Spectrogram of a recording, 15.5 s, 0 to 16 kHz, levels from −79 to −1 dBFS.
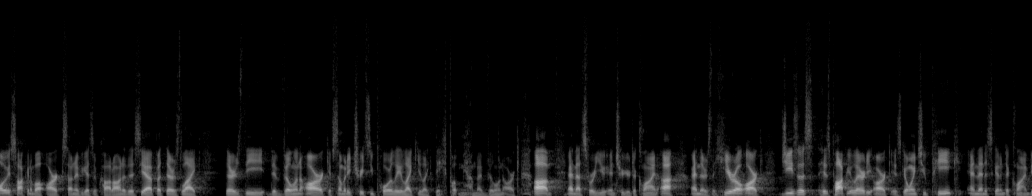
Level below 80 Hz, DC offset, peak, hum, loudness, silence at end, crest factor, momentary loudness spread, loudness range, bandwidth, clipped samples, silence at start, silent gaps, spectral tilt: -68 dBFS; under 0.1%; -12 dBFS; none; -35 LUFS; 0 s; 24 dB; 15 LU; 4 LU; 15 kHz; under 0.1%; 0 s; none; -4.5 dB/octave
